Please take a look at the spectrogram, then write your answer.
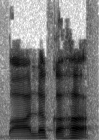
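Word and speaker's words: বালকাঃ: আছে ওটাই এত বালকৌ এতে বালকহ উচ্চারণটা ঠিকঠাক তো হলো না এক বসন বহুবচন তো একই রকম শুনিয়ে দিল কিন্তু আমাকে তো আলাদা শোনাতে হবে এশাহ বালকাহ এত বালকৌ গুড এতে বালকাহা কয় আকার আছে না দীর্ঘ আছে উচ্চারণ করুন দীর্ঘ উচ্চারণ করুন বালকাহা ব্যাস এটাই আর কিছু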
